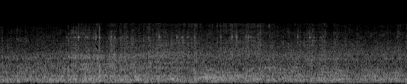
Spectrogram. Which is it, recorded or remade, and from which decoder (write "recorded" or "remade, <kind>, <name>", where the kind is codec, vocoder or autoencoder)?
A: recorded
